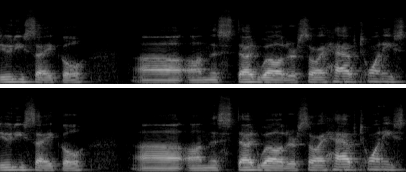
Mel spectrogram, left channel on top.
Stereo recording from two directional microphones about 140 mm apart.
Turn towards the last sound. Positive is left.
turn(degrees=-45)  # may be behind; listen again after turning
